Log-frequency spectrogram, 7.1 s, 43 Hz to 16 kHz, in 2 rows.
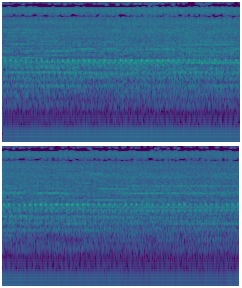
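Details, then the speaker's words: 2005 Subaru Impreza 2.5 L non-turbo boxer on cold startup after sitting a few days: hollow, even knock about three times a second, loudest at the engine's center; piston slap, which quiets once fully warmed. "so if your car sounds like that it is piston slap and this is the sound fully warmed up you"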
